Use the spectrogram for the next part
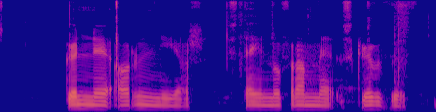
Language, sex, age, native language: Icelandic, male, 13, Icelandic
